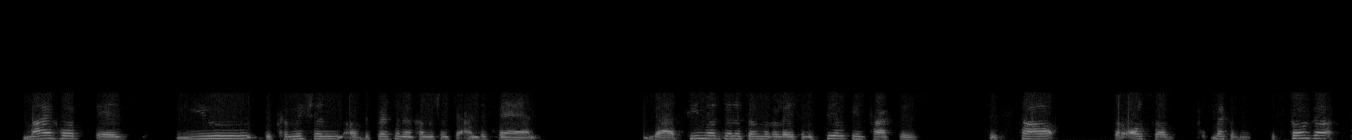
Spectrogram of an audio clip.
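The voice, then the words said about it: Speaks with a noticeable accent. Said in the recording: “I have this funny accent”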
